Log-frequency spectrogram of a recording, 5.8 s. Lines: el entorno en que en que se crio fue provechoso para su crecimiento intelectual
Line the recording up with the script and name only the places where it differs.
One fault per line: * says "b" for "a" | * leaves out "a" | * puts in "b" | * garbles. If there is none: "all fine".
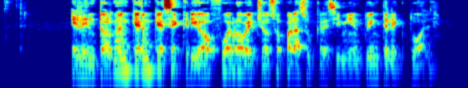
all fine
